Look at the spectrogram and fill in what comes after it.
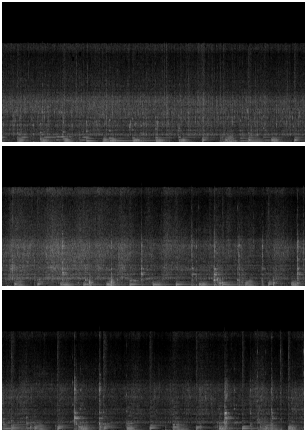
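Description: Pork, tomato, onion and garlic sizzling as they sauté in a stainless steel pot, with a spoon knocking and scraping against the pot as it is stirred from a few seconds in. Background music with a steady beat plays under it.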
